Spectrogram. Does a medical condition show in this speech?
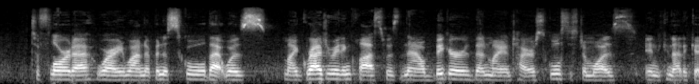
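No.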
